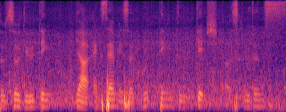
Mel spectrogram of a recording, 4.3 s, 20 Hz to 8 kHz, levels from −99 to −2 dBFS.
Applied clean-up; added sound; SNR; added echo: none; Train; 10 dB; none.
